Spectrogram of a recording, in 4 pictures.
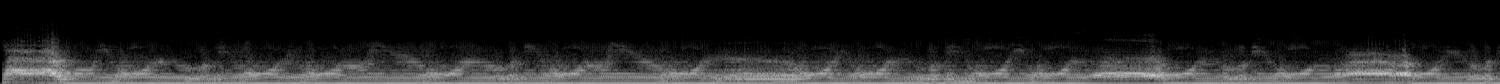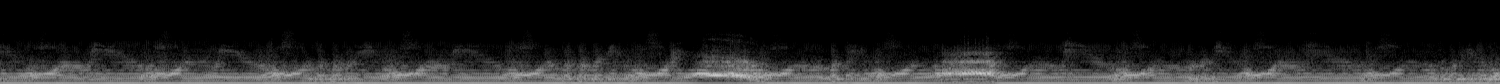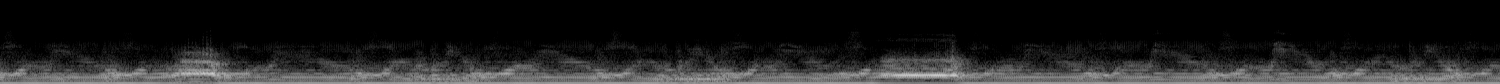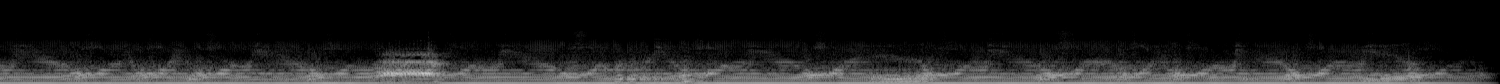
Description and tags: This sample pack contains five 1 minute passes of a didgeridoo playing the note A, in some cases looped. The left channel is the close mic, an Audio Technica ATM4050 and the right channel is the ambient mic, a Josephson C617. These channels may be run through an M/S converter for a central image with wide ambience. Preamp in both cases was NPNG and the instrument was recorded directly to Pro Tools through Frontier Design Group converters.
aboriginal, tube, key-of-a, australia, native, didjeridu, instrument, aerophone, indigenous, australian, didge, didgeridoo, wind, ethnic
